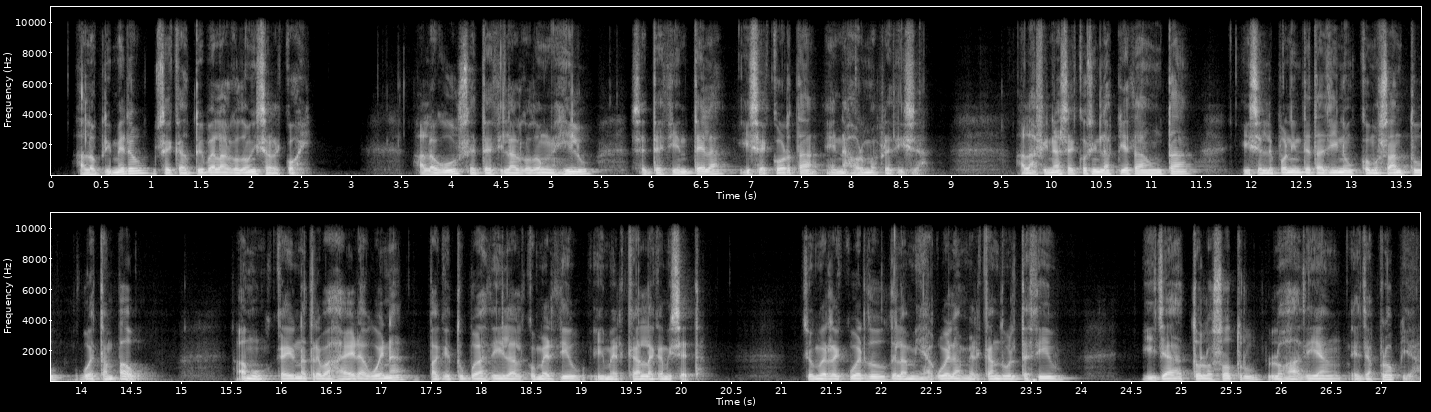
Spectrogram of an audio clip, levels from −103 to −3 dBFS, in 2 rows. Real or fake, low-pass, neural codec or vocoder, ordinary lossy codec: real; 9.9 kHz; none; none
